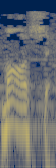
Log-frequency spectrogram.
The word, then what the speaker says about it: Maus: Moss Acura. Moss is spelled M-A-U-S, and they do business all around the country.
